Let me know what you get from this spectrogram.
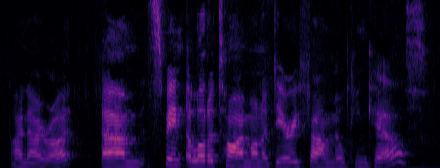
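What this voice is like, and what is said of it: New Zealand accent. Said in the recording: “So I grew up in New Zealand. ... Could never have told with that accent.”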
